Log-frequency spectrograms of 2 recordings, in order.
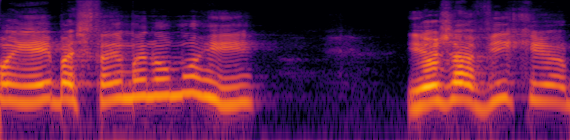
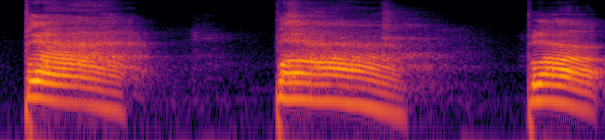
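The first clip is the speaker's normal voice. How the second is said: door bang sound; 4 semitones higher, much slower than usual. Retold or imitated. Banging cabinet door.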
